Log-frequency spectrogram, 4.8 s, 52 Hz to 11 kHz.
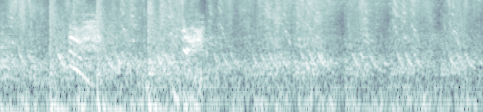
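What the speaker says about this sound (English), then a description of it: "I think glass breaks." Glass breaking in the video game Mass Effect 2, a couple of sharp crashing shatters early on against a low rumbling game soundscape, fairly quiet overall.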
